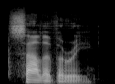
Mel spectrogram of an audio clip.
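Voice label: "salivary", British English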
